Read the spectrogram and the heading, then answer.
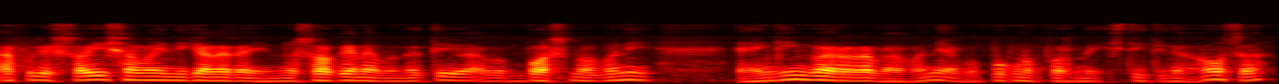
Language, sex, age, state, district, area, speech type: Nepali, male, 30-45, West Bengal, Kalimpong, rural, spontaneous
